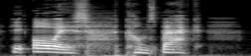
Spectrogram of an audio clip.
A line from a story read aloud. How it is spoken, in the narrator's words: panted Snape, grinding his teeth together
